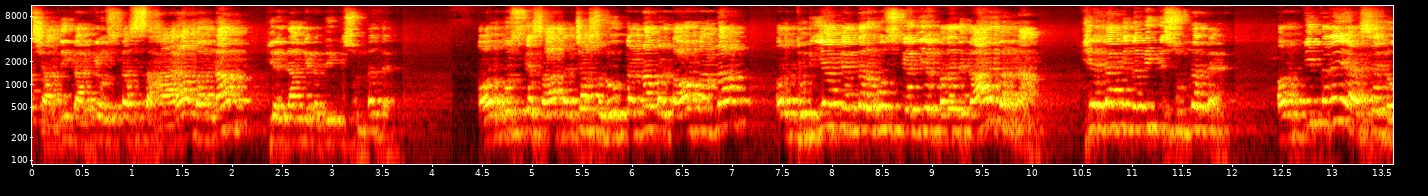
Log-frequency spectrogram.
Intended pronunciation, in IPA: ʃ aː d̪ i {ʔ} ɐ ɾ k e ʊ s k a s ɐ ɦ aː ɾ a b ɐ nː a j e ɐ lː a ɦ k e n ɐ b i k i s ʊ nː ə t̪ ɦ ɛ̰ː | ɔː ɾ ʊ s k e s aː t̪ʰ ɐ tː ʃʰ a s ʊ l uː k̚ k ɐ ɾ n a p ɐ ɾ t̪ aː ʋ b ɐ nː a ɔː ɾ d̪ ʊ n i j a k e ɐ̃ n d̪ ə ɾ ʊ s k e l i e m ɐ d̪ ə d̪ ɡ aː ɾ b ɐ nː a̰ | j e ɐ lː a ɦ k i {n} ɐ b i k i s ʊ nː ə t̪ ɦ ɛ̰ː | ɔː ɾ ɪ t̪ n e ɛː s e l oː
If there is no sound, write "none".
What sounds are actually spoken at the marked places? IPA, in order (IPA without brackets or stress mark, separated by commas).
k, n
